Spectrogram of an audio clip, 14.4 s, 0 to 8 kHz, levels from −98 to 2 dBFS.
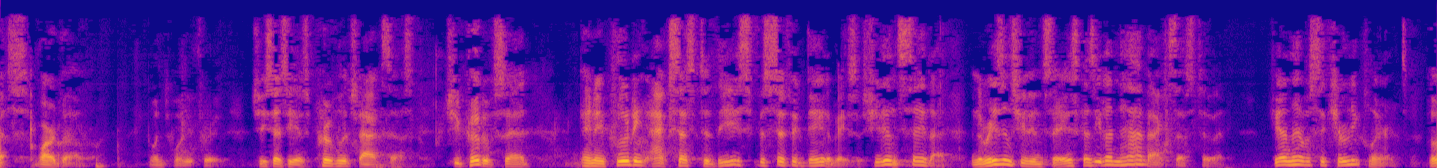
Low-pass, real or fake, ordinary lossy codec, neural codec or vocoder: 7.2 kHz; fake; MP3, 32 kbps; codec, 16 kHz, 2 kbps, FreqCodec, larger model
